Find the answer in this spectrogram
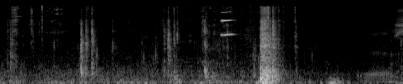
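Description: Footsteps of someone walking on asphalt with a camera in hand: a few irregular knocks and footfalls with a light jingle like keys, the loudest thump a little after halfway.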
